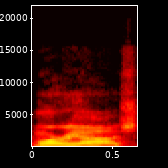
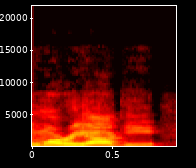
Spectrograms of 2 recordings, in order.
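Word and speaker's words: moriage: So I we always said Morage. I don't know why, but we did. So anyways, it's probably Moryagi and for you know for 30 years antique dealers have said it wrong.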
